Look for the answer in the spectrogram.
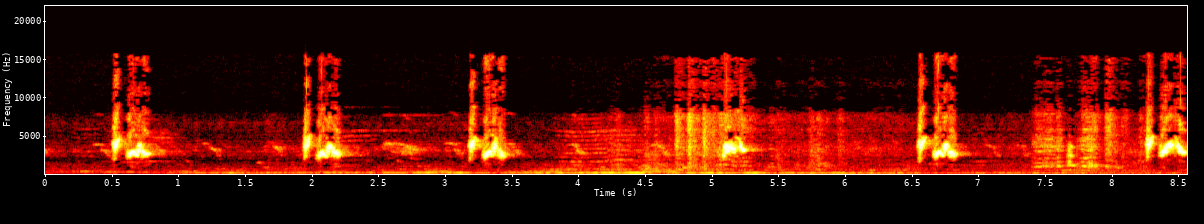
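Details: Morning red-whiskered bulbul song for stirring up fights: six crisp whistled phrases spaced one to one and a half seconds apart, each a quick high note dropping into a warble, with a steady low hum beneath.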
